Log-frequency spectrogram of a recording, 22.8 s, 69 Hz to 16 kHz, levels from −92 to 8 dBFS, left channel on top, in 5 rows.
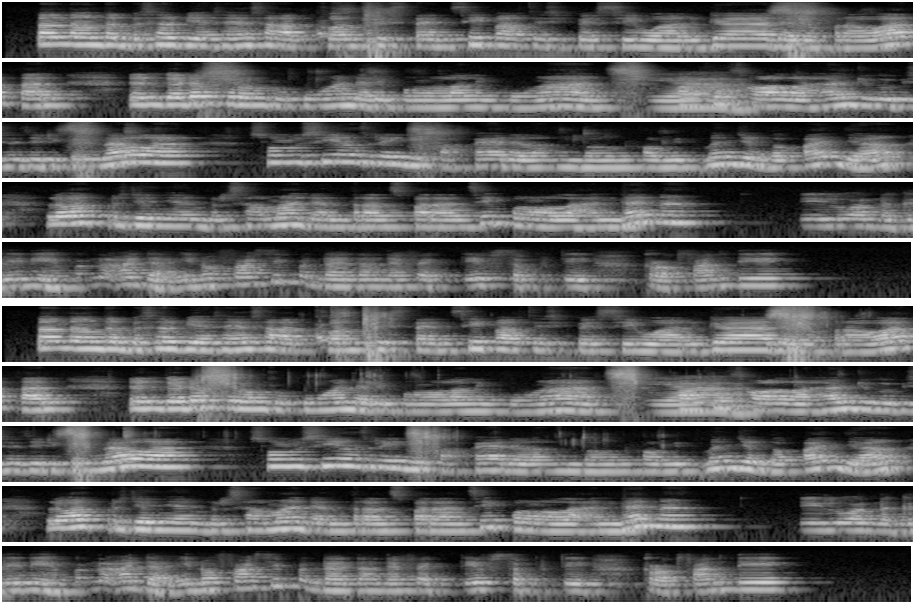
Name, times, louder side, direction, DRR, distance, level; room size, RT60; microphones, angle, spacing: voice 1, 0.2-10.0 10.4-13.6 13.9-17.1, right 1 dB, ahead, 0 dB, 0.5 m, -21 dB
sound 1, 1.6-2.0 3.8-4.2 5.5-5.8 6.1-6.5 7.6-7.7 8.0-8.1 9.4-9.9 11.1-11.4 11.8-12.0 12.4-12.5 12.7-12.8, right 9 dB, 85° right, 0.3 m, -26 dB
voice 2, 7.8-8.3 17.6-22.1, right 2 dB, 35° right, 4 dB, 0.7 m, -25 dB
2.3 x 2.1 x 3.5 m, 0.37 s
head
